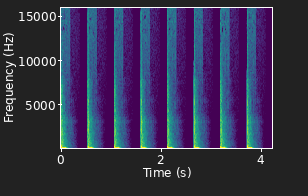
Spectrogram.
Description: When it comes to the Club Hits that Timbo produces, he usually has his Bass Drum hitting on every single beat.
Bass Drum Example
Bass_Drum_Example_1.mp3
